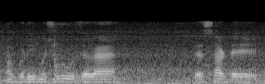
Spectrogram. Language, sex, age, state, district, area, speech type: Punjabi, male, 30-45, Punjab, Gurdaspur, urban, spontaneous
